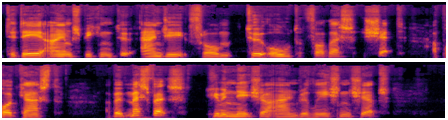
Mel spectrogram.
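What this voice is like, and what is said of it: Scottish accent. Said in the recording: “I like it with your accent... Obviously, I'm from Scotland and I don't like my accent”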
